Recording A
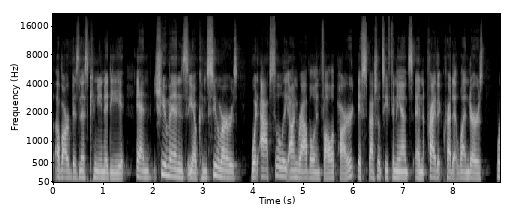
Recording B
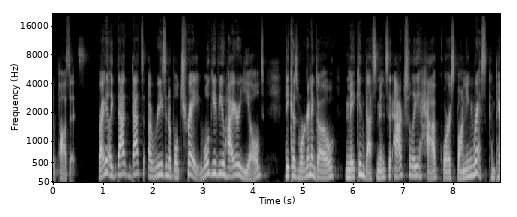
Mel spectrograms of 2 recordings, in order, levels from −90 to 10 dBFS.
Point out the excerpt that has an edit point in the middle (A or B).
A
